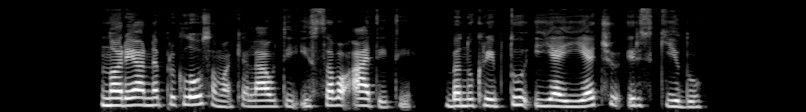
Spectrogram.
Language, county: Lithuanian, Kaunas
